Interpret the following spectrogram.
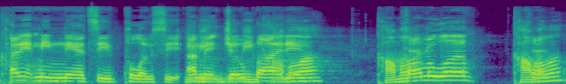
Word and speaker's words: Pelosi: years I said both and should with Nancy palosa and the speaker of the house I can't remember her name you mean Nancy Pelos I mean I'm sorry again I just told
